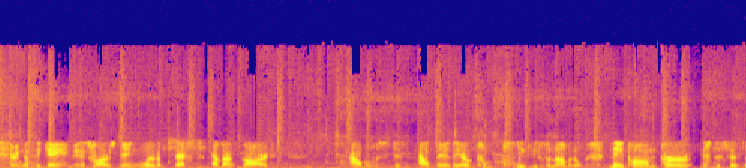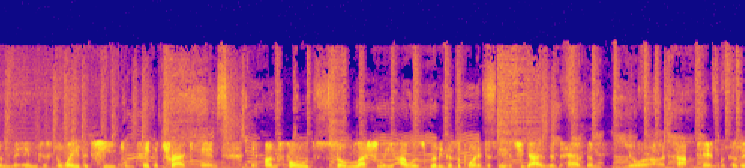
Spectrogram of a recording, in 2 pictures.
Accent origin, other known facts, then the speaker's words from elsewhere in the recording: Chicago, Illinois, United States; I am from Chicago, Illinois, specifically the South Side.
